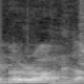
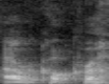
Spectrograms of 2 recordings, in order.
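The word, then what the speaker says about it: Aarakocra: I think I need a baraka or something. I don't know. Well, hang on. It's Come here. pronounced Arakokra.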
